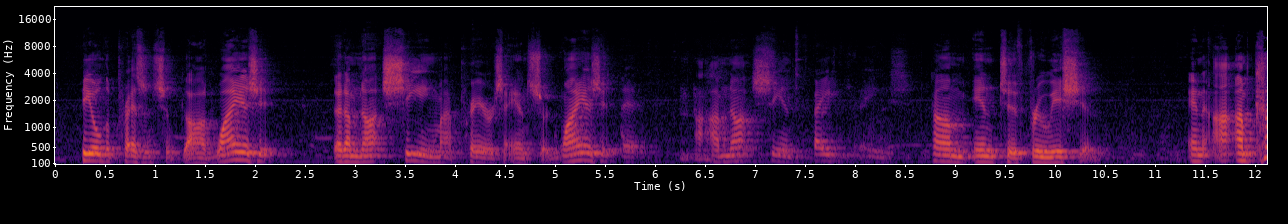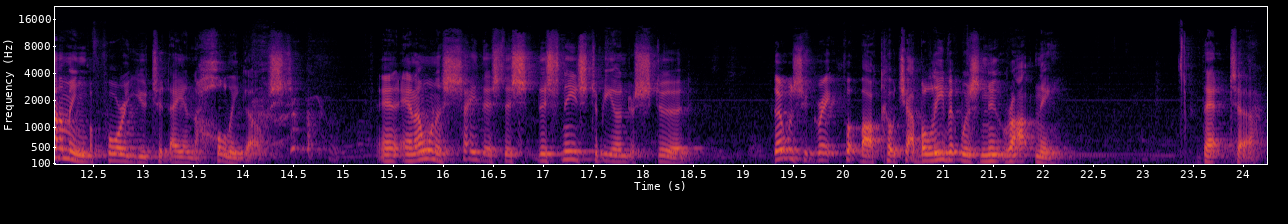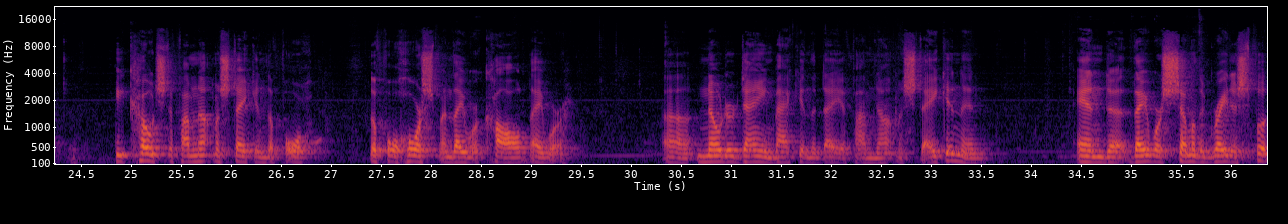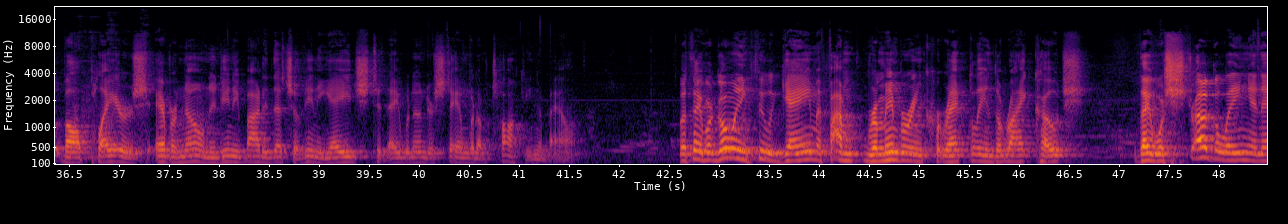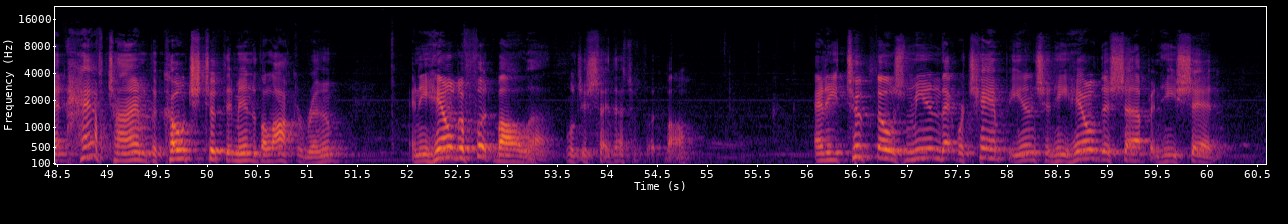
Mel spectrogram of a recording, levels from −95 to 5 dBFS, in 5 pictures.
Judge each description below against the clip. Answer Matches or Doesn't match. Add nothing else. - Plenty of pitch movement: Matches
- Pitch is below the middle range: Doesn't match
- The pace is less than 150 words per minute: Doesn't match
